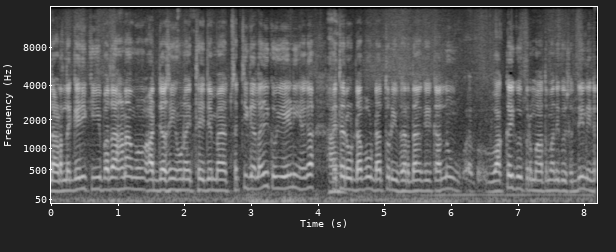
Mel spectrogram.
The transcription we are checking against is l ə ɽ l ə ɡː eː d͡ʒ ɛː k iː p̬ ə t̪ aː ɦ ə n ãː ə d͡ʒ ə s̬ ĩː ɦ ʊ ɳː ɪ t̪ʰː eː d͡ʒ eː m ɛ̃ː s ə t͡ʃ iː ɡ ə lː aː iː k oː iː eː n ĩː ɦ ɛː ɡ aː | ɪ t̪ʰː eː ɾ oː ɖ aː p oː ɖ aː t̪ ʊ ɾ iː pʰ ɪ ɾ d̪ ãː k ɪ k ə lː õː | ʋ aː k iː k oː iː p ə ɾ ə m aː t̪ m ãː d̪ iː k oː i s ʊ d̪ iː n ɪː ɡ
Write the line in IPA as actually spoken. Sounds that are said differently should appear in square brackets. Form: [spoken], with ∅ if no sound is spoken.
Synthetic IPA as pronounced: l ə ɽ l ə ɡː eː d͡ʒ [iː] k iː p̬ ə t̪ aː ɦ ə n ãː ə d͡ʒ ə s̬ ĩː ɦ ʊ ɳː ɪ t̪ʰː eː d͡ʒ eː m ɛ̃ː s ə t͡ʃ iː ɡ ə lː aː iː k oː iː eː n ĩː ɦ ɛː ɡ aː | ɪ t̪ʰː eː ɾ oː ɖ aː p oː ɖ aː t̪ ʊ ɾ iː pʰ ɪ ɾ d̪ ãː k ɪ k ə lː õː | ʋ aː k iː k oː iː p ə ɾ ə m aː t̪ m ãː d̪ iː k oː i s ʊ d̪ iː n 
